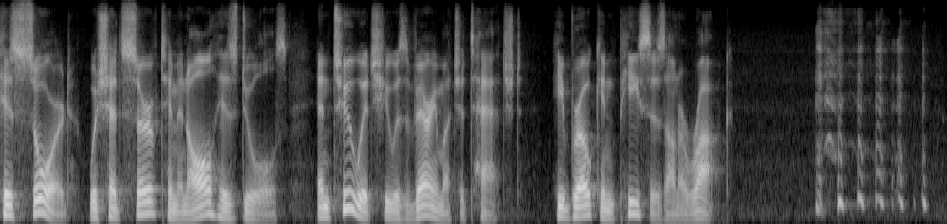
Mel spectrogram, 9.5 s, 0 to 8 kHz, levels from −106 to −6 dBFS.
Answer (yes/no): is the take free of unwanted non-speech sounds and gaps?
no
